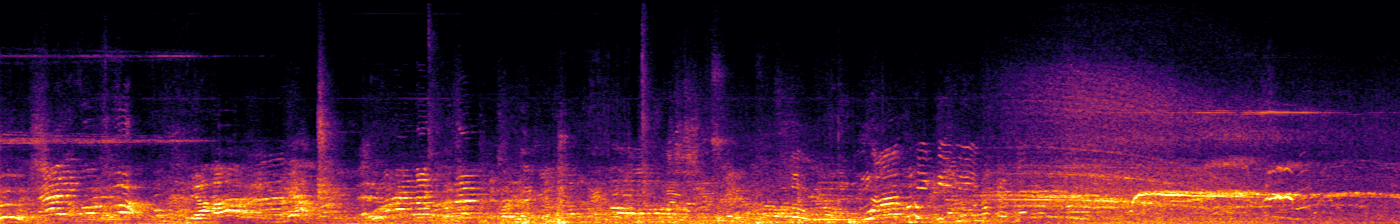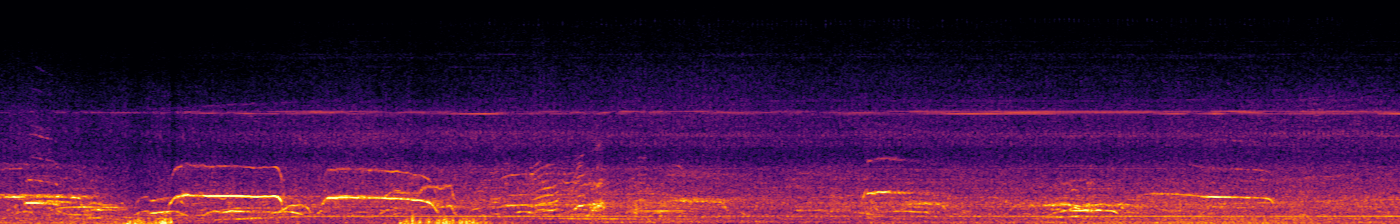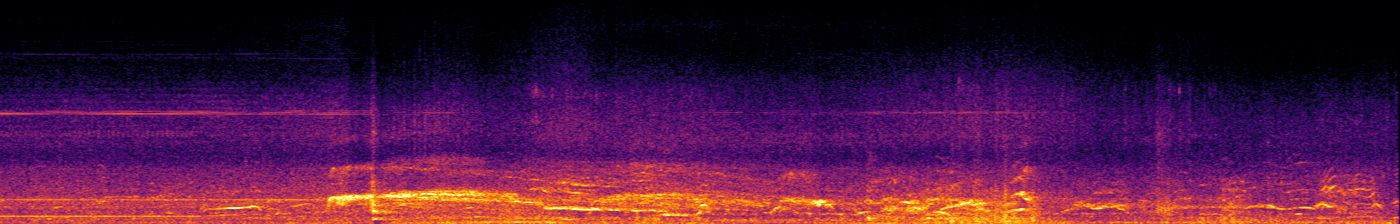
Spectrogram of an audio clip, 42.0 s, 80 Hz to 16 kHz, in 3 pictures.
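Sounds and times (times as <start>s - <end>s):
roller coaster train rushing: 0.0s - 42.0s
high whine-like tones: 6.8s - 41.6s.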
